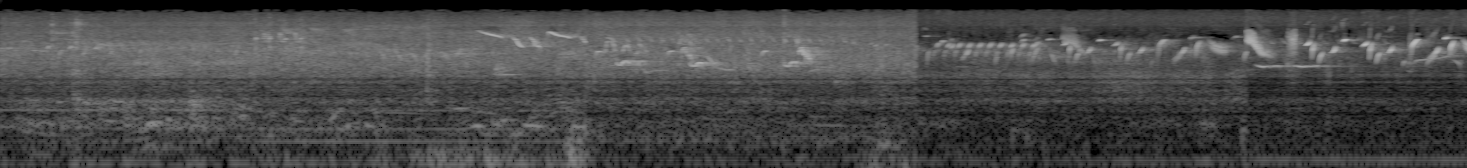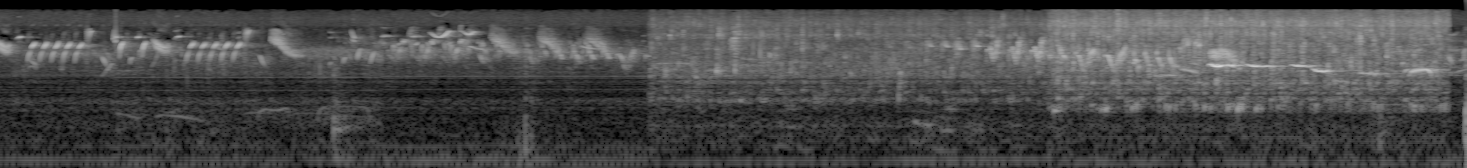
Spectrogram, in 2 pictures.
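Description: Small songbirds singing and chirping, faint at first, then many rapid high song phrases from several birds, with a falling trill near the end.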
